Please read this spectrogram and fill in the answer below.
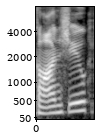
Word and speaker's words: Ganju: well Gan wait did I say it right ganju he is the reason we're able to keep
